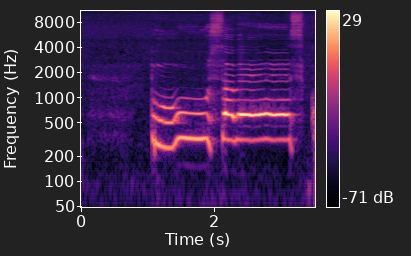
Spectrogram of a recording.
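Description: A man sings long, held notes loudly.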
